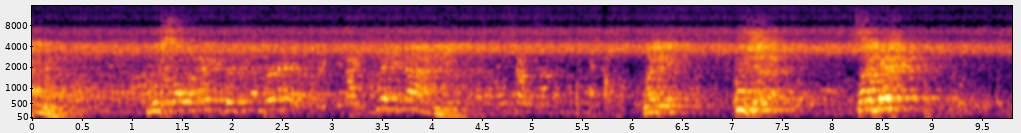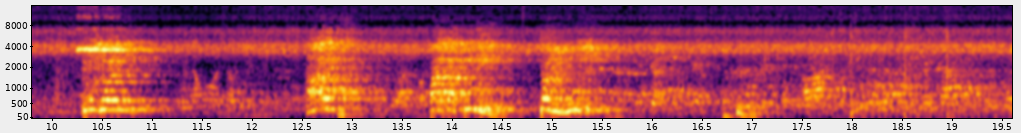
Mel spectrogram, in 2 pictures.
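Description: A crowd of young people chatters and shouts in a large echoing hall.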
